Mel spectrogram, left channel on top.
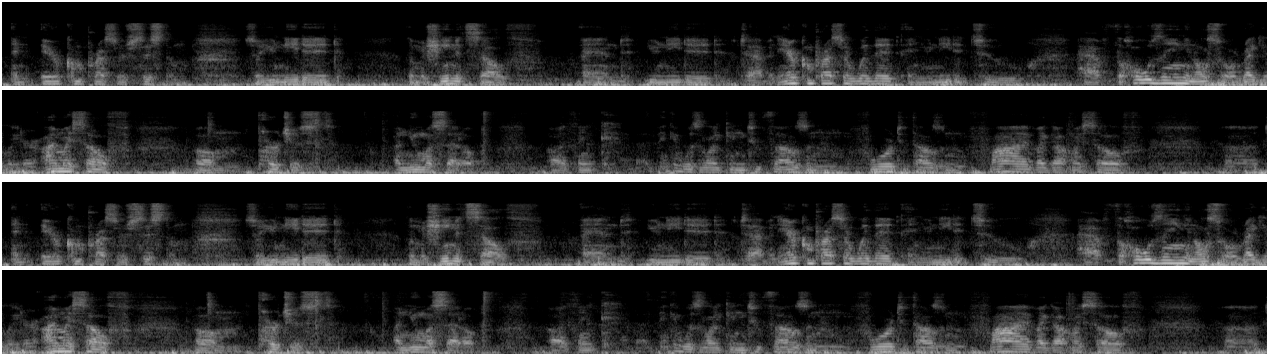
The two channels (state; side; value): normal; both; correlation 0.35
